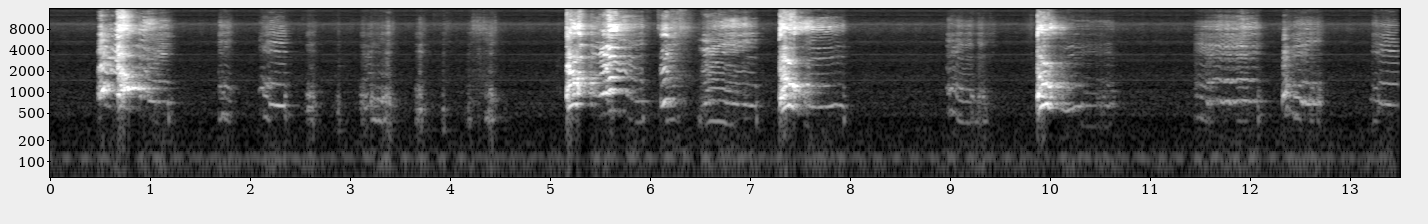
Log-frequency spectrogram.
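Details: Caged French Bulldog in a tantrum, letting out irregular bursts of shrill, strained barks and yelps mixed with shorter whiny sounds and gaps, loud outbursts clustering around the middle.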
